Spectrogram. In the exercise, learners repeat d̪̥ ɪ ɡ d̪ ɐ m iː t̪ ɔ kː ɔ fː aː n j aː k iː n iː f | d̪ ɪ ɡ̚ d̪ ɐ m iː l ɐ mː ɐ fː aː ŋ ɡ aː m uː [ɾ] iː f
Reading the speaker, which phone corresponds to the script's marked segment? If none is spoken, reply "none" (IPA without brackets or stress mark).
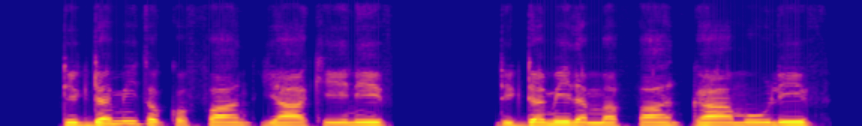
l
